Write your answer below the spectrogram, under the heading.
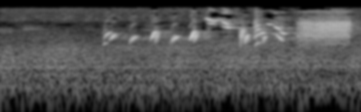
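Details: European goldfinch song: a quick run of clear, bright chirped notes about eight per second, rising into higher tinkling twitters and ending in a short buzzy rasp, over a soft background hiss.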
